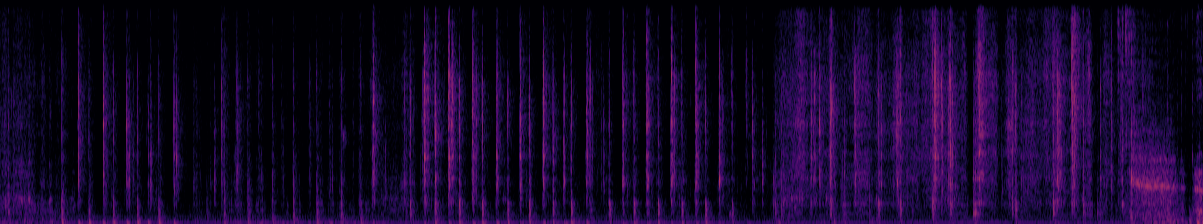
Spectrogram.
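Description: A black plastic Steam Deck OLED handheld is held in one hand while a thumb repeatedly presses and taps the A/B/X/Y face buttons on its right side. The result is a rapid, uneven run of sharp, bright plastic clicks with a faint low hum underneath.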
